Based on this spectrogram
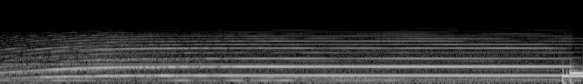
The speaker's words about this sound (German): Habe ich alle Sirenen verschlafen? Ach nein, jetzt heult sie wieder.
